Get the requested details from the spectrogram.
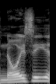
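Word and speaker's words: Neuse: and I think it's Noisy, is that yes. How do you say it? Yeah, that's exactly right.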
